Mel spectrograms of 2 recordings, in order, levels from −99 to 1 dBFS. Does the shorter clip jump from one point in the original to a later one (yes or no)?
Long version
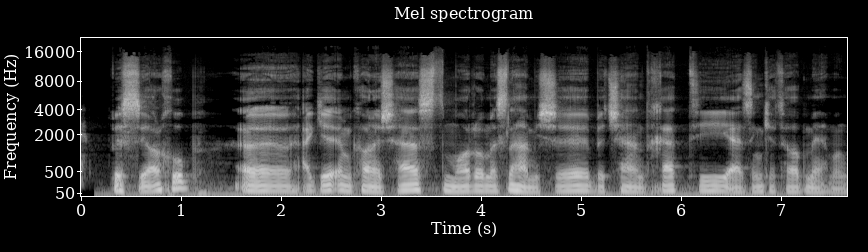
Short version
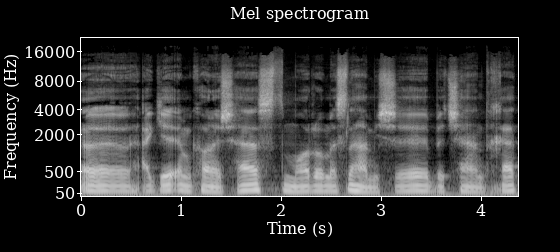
no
